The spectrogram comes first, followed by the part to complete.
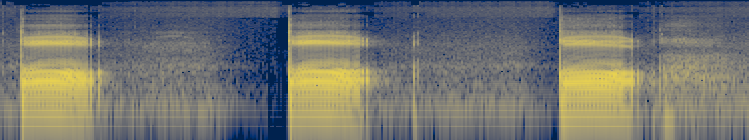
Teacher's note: Qo qo tapi cukup diangkat cukup diangkat saja ee apa ee pangkal lidah mulutnya buka qo qo bukan qo ya lalu qof enggak boleh keluar percikan nafas · Qaf itu nggak keluar nafas. Ko. Ya, kalau dia qaf keluar nafas jadinya huruf kaf nanti. · Jadi kayak huruf kaf, ada percikan nafasnya. Qaf tidak punya sifat hams. Qaf sifatnya jahar. Jahar itu dia tertahan nafasnya, sama kayak huruf zai.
